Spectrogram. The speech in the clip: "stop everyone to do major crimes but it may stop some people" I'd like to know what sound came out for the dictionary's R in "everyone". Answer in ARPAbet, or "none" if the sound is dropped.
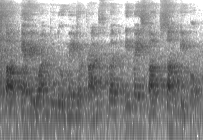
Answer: R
